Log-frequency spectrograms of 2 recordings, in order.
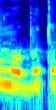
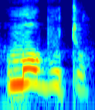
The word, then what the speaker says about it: Mobutu: originaire de gbado et le nom Mobutu vous vous le prononcez Mobutu mais chez nous en gbandi on nous prononce Mobutu Mobutu veut dire vous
